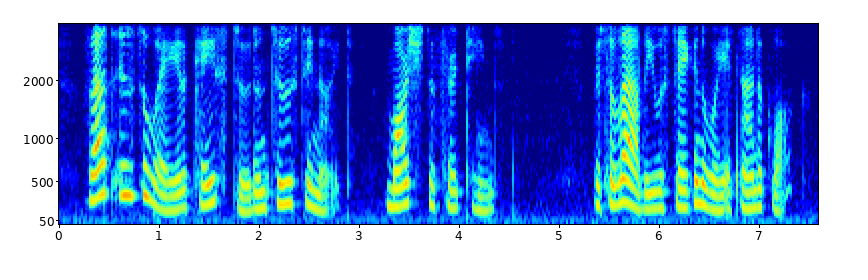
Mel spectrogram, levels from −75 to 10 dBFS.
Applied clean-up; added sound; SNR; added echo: none; none; none; none.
